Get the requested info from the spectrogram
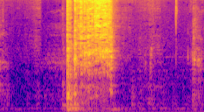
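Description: A small metal sandbox shovel scraping once, a rasping scrape of about half a second a little after half a second in.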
